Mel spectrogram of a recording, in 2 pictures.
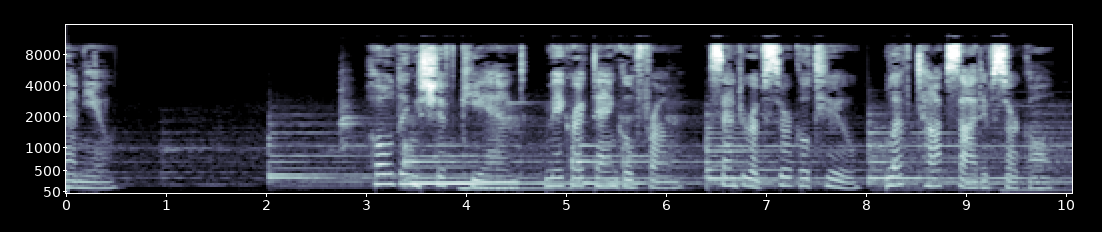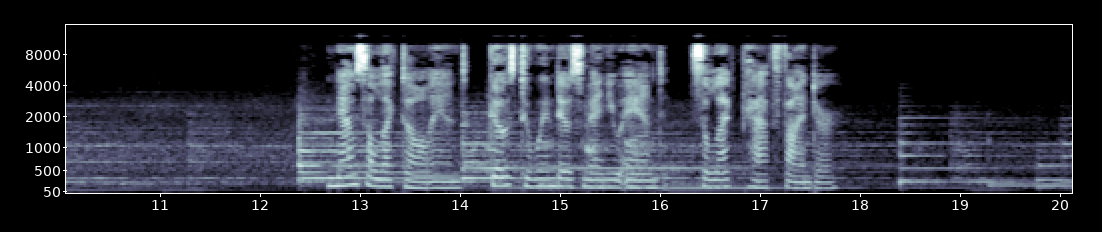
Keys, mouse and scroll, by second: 1.3-1.9 right drag, 1.9 click, 5.3-14.7 drag, 17.2 click.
